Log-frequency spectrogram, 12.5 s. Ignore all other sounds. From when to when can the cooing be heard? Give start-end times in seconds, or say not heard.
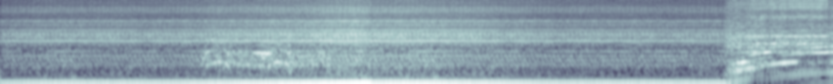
3.0-5.0.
